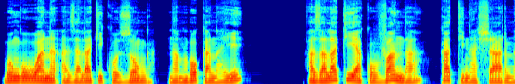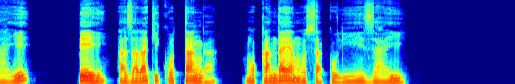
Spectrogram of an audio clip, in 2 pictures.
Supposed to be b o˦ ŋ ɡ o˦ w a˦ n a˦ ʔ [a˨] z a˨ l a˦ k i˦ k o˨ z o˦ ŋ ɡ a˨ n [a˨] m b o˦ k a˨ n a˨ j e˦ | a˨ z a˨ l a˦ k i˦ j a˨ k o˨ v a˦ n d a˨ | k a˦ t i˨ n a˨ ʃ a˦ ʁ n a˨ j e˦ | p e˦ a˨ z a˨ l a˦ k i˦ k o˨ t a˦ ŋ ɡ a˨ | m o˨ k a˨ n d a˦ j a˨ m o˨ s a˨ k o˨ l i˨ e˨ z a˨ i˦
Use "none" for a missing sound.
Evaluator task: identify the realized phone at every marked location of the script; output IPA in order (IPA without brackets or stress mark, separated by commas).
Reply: a˨, a˨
